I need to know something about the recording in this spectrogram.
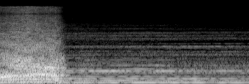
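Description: Intro music: a held, droning chord with a loud rushing burst of noise in the first half second, settling back to the steady chord.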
